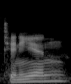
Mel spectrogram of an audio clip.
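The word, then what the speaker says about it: Tynion: of uh James uh tin tinian is how you pronounce his name like his his works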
